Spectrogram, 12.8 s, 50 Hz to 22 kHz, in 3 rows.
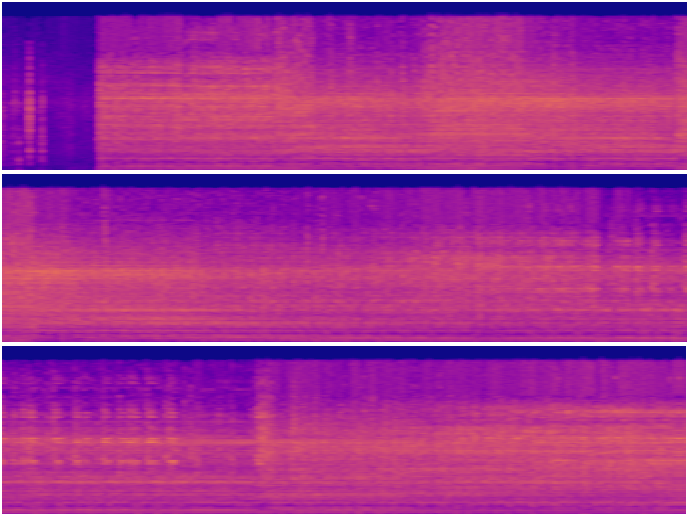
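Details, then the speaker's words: Homelite XL-123 chainsaw after condenser replacement fixed ignition popping and banging: crisp, even two-stroke buzz revving up and settling cleanly without popping or misfires; now running normally. "okay so finally as you can see finally this dirty thing is running right had all kinds of funny little issues the ignition problem did turn out to be this condenser once i've swapped that out it quit the popping and banging"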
